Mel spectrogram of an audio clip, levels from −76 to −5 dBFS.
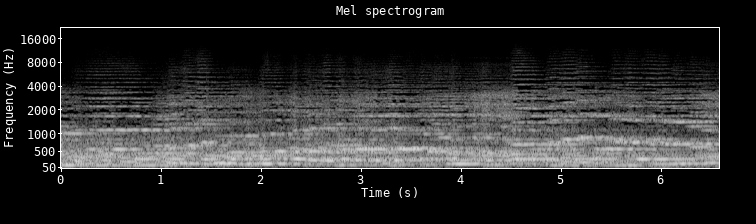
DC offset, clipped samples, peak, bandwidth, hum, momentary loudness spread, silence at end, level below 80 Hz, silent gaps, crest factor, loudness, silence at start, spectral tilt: under 0.1%; under 0.1%; -8 dBFS; 12 kHz; none; 1 LU; 0 s; -50 dBFS; none; 12 dB; -22 LUFS; 0 s; -7 dB/octave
